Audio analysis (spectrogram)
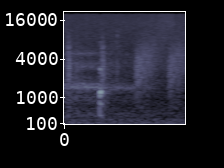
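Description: Chickens clucking softly in the Stardew Valley Expanded farming video game, with a couple of brief, faint clucks heard alone.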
